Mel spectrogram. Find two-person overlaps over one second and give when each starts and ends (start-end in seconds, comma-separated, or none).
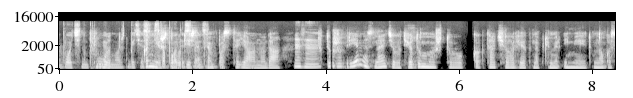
0.6-2.4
